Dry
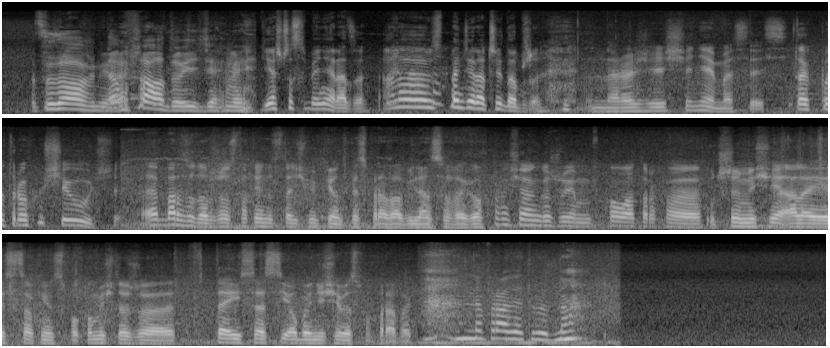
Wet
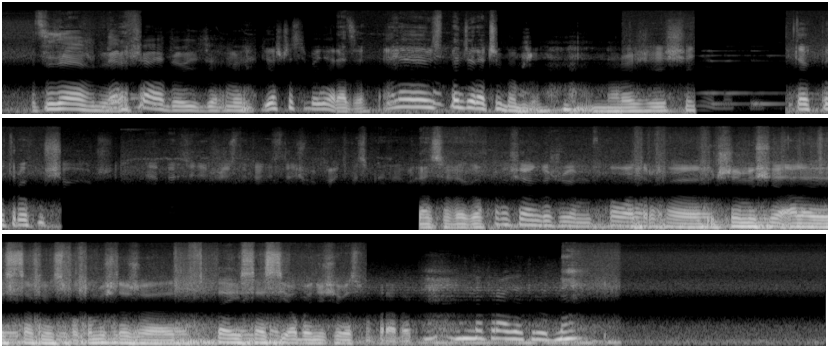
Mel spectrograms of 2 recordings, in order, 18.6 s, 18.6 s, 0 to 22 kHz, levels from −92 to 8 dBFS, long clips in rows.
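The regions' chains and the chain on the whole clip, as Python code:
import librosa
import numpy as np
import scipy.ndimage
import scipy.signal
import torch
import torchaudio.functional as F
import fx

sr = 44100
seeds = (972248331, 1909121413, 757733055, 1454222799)

y = fx.chain(x, sr, fx.highpass(hz=160.0, slope=12),
    fx.spacing_loss(db_at_10k=26), at=(1.05, 2.52))
y = fx.chain(y, sr, fx.spacing_loss(db_at_10k=41),
    fx.comb(ms=1.0, depth=0.68),
    fx.sustainer(db_per_s=53.0), at=(3.72, 4.66))
y = fx.chain(y, sr, fx.cabinet(low_hz=220.0, low_slope=24, high_hz=3100.0, hz=(230.0, 400.0, 700.0, 2700.0), db=(8, -4, 3, 3)),
    fx.stiff_resonator(f0_hz=370.0, decay_s=0.68, stiffness=0.008), at=(5.2, 5.89))
y = fx.chain(y, sr, fx.cheby_ripple_highpass(hz=1500.0, ripple_db=3),
    fx.high_shelf(hz=2100.0, db=-8.0), at=(6.64, 9.34))
y = fx.chain(y, sr, fx.peak_eq(hz=110.0, db=8.5, octaves=0.63),
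    fx.echo_single(ms=108, db=-16.0),
    fx.sustainer(db_per_s=30.0), at=(10.63, 14.56))
y = fx.chain(y, sr, fx.lowpass(hz=2400.0, slope=12),
    fx.comb(ms=3.6, depth=0.47), at=(15.13, 16.6))
y = scipy.signal.sosfilt(scipy.signal.ellip(3, 1.0, 80, [710.0, 3000.0], 'bandstop', fs=sr, output='sos'), y)
y = fx.peak_eq(y, sr, hz=140.0, db=11.5, octaves=1.8)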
